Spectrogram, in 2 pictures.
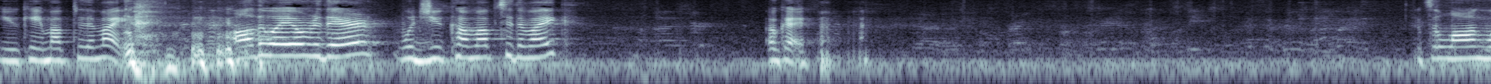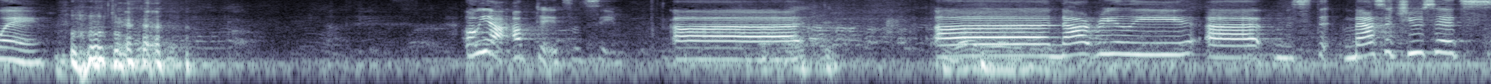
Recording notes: It's the Super Tuesday primaries and caucuses LIVE show with the Chicago Reader at The Promontory in Hyde Park.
